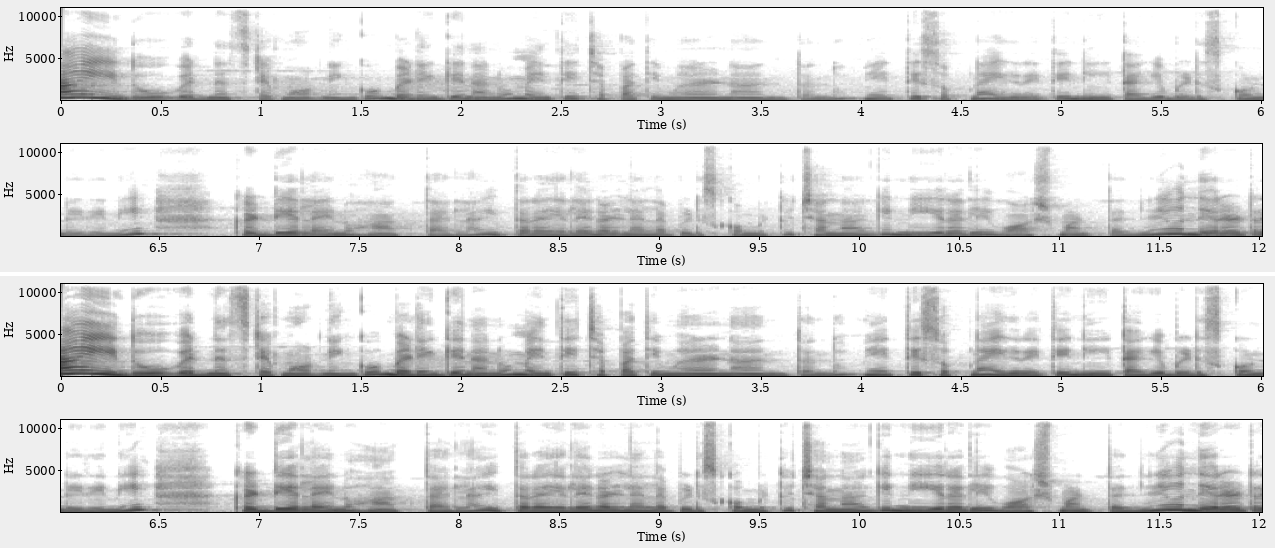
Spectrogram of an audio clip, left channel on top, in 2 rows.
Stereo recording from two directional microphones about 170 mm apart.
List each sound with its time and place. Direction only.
0.0 s a woman's voice: 40° right (ahead or behind)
